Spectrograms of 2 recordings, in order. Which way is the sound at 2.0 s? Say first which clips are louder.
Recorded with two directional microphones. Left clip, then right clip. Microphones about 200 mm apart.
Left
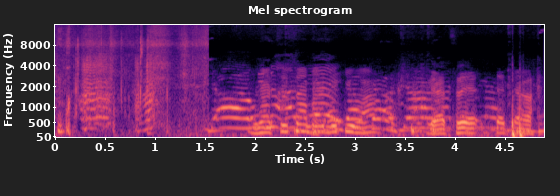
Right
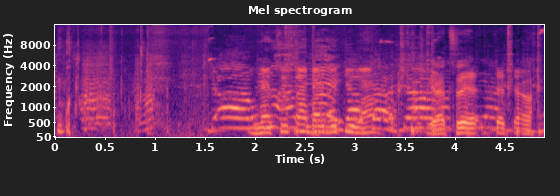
Right 3 dB; 65° right (ahead or behind).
